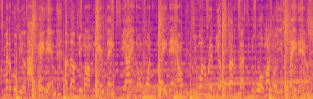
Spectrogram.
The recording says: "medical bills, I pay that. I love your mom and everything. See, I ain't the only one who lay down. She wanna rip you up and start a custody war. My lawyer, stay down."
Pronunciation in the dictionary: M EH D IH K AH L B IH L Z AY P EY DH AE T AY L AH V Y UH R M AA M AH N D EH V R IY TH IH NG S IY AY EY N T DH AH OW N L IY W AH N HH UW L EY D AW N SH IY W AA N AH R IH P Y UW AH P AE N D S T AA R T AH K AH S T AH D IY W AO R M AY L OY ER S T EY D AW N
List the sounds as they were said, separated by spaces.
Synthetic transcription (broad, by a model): M EH D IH K L B IH L Z AY P EY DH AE T AY L AH V Y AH R M AA M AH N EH R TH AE NG S IY AY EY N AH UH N W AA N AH L EY D AW N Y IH W AA N AH R IH P Y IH AH P S T AA R T AH K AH S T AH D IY W AO R M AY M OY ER S T EY D AW N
